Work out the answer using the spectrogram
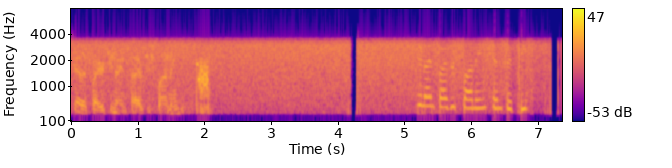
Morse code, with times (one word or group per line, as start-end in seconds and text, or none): none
